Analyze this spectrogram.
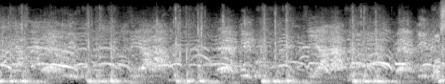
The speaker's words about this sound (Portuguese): Vocês estão vendo aí esses gritos? É porque o Zé Roberto jogou aqui um colete. Agora é o Messias que vai ali para jogar. Vamos ouvir a torcida.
